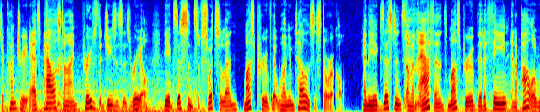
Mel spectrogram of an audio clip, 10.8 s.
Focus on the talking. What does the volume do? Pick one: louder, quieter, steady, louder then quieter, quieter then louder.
steady.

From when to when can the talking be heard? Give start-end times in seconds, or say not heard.
0.0-10.7.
